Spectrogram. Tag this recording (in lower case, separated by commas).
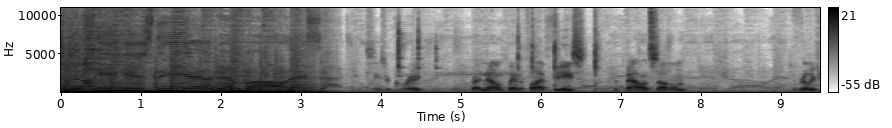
music, speech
